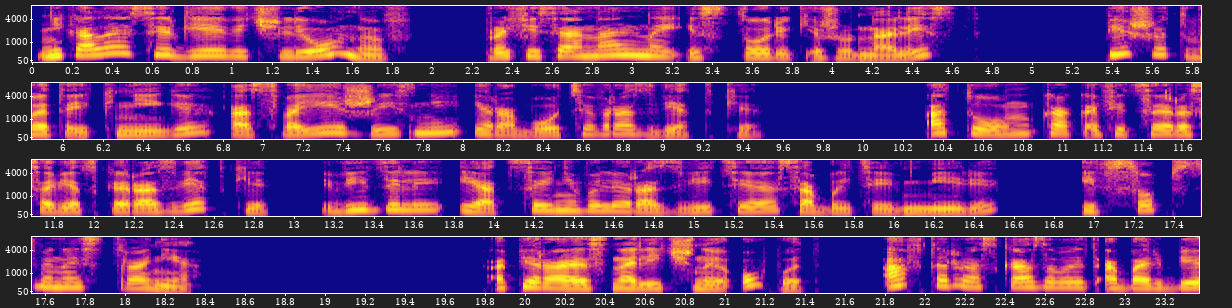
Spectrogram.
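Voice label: Russian, female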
